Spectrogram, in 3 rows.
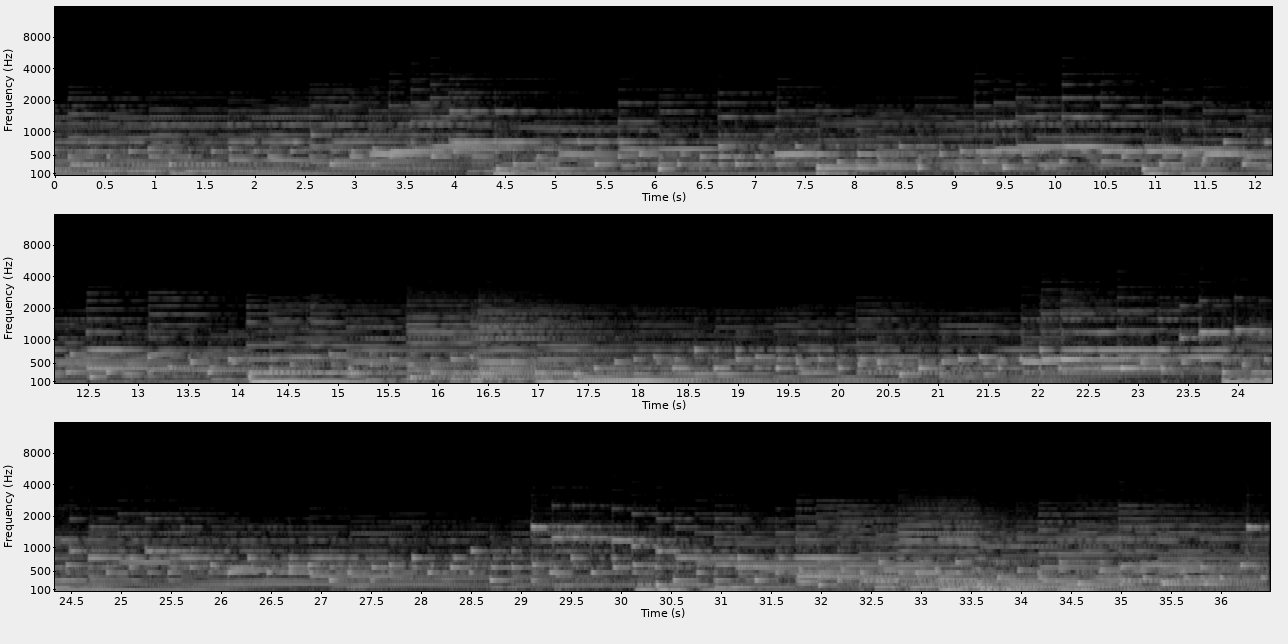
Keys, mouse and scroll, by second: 1.4 middle click, 1.9-3.0 drag, 4.1-4.5 scroll up 8, 4.5-5.7 drag, 7.0 scroll down 2, 7.2 middle click, 7.6 click, 8.2 middle click, 8.9 click, 9.1-9.6 scroll down 1, 9.6 middle click, 10.0-10.3 scroll up 8, 10.3 middle click, 10.7 click, 11.6 scroll down 1, 11.8 middle click, 12.6-13.8 drag, 15.7 scroll down 11, 16.0 middle click, 16.7 click, 17.0-17.6 scroll up 4, 17.6-18.3 scroll up 7, 17.6 click, 18.3-19.4 drag, 19.6 scroll up 1, 19.7 middle click, 20.0-21.2 drag, 21.5-21.9 scroll up 1, 21.9 click, 22.4-23.5 middle drag, 23.5-24.6 drag, 25.7 middle click, 26.1-26.4 scroll down 2, 26.4 middle click, 26.7 scroll down 1, 26.9-28.1 drag, 30.9 middle click, 31.2-32.4 drag, 32.4 middle click, 32.7-33.8 drag, 33.8-34.3 scroll down 10, 34.3 KP_1, 34.7-35.0 scroll up 4, 35.0-36.2 middle drag, 36.2 KP_1.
